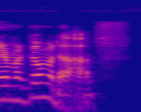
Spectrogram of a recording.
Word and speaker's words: Nurmagomedov: Saeed Nurmagomedov. Or Nurmagomedov. I shouldn't trip through that, apparently. – That's your favorite name to mispronounce. – And it's just because, like, I feel like I'm getting it right. It's, you know, Saeed Nurmagomedov. – But treat the Nur as like a prefix on the real name, which is Muhammadov, basically.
